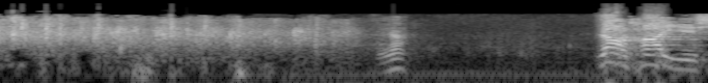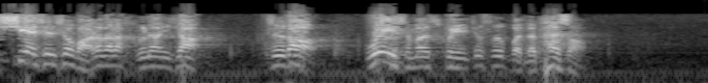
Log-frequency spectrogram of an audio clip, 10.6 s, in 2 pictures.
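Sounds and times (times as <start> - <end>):
audience applause: 0.0 - 3.0
speech: 2.9 - 3.2, 4.5 - 9.8.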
